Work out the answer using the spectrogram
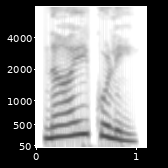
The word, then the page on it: ನಾಯಿಗಳ್ಳಿ: nāyigaḷḷi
